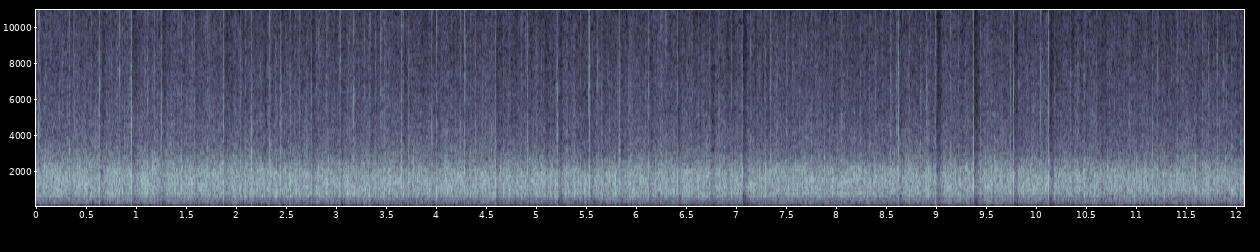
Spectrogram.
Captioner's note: applause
